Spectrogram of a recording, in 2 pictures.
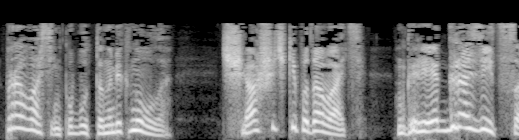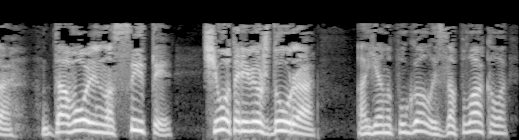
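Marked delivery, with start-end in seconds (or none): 2.2-8.4 strange angry voice. Acted. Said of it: "будто не своим голосом".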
